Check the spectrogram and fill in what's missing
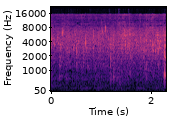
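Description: Diced onions, two medium ones cut into square cubes, sautéing in a hot pan for a capsicum paneer do pyaza, giving a steady close sizzle with light stirring scrapes and a sharp clink near the end.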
